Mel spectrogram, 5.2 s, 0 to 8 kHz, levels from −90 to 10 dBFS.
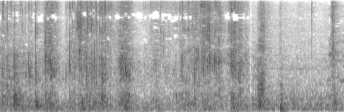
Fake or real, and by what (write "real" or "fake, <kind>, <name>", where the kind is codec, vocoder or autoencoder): real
